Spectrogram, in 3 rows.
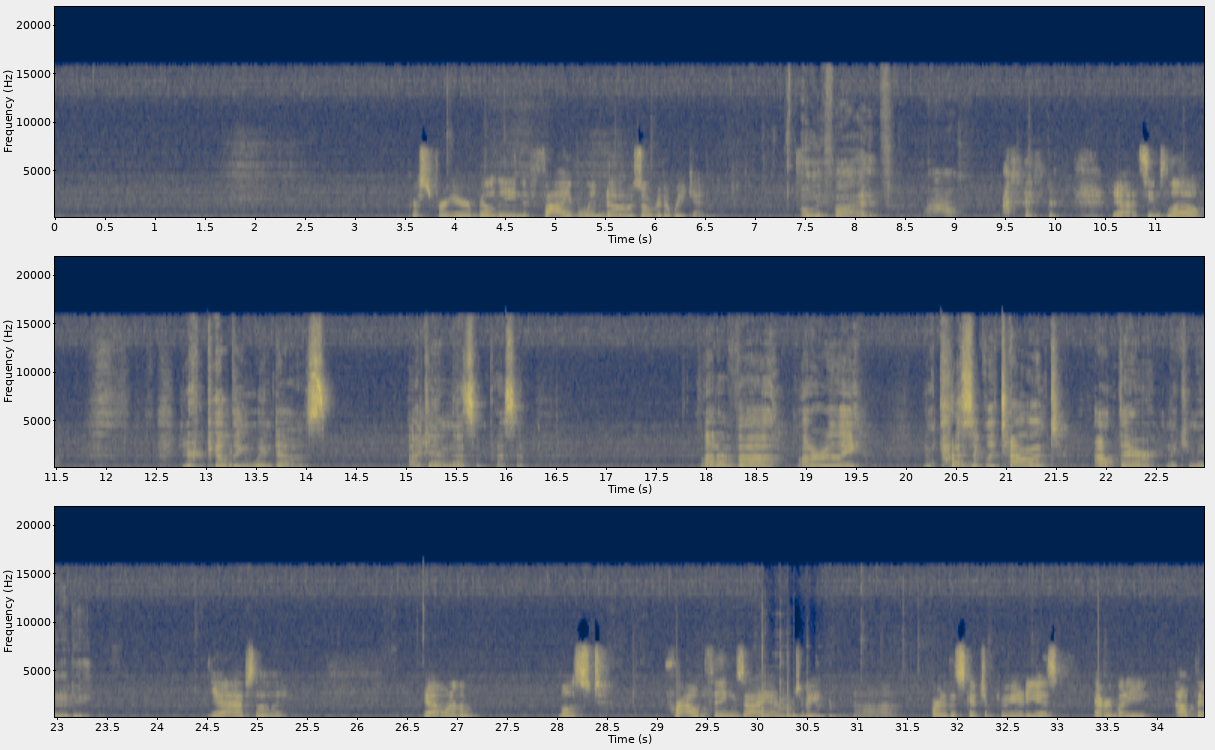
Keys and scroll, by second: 3.7-7.9 typing, 9.6 z, 11.0 x, 12.1 v, 13.2 v, 31.0-34.4 typing.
